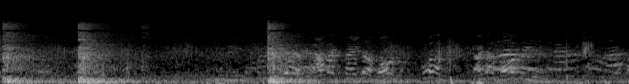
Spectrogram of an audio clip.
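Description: Three loud, sharp thuds, two close together at the start and a third about two seconds later, followed by several voices in a scuffle.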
